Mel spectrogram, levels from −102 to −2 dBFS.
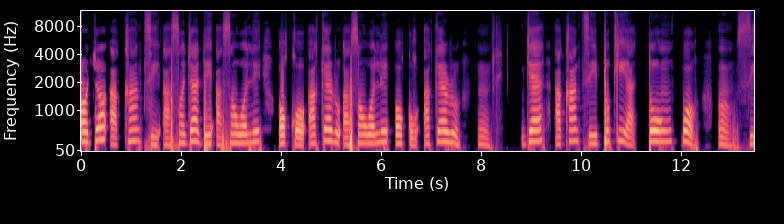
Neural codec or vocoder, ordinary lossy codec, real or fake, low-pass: none; none; real; none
